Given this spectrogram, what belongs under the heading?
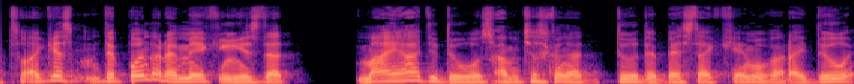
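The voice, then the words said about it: Noticeable non-native accent. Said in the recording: “my accent is still here and it was much worse 40 years ago ... I just speak differently”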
